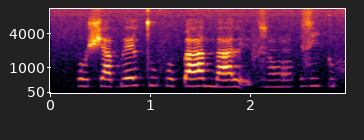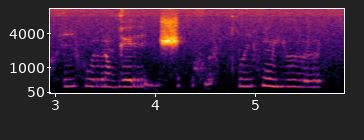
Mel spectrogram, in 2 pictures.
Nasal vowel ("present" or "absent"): present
